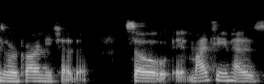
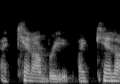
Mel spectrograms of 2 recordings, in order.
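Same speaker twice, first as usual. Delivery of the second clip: put-on panicked, tearful crying. Retelling a 2 a.m. call to a best friend, imitating own panicked crying. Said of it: "and I'm crying".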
